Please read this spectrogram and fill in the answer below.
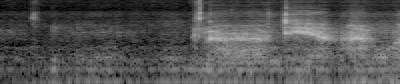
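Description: A woman's soft whispered speech begins about a second in, quiet and under her breath, over a faint steady room hum.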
